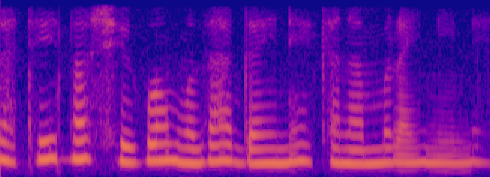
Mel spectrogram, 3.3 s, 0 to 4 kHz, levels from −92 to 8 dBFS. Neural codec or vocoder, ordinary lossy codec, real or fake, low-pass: none; none; real; 3.6 kHz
